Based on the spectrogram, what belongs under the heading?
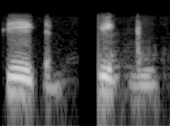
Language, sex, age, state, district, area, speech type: Punjabi, male, 45-60, Punjab, Pathankot, rural, conversation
